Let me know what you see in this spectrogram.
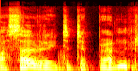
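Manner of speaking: put-on South African accent. Answering a co-host's question in a put-on south african accent. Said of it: "Why are you doing the South African one?".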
